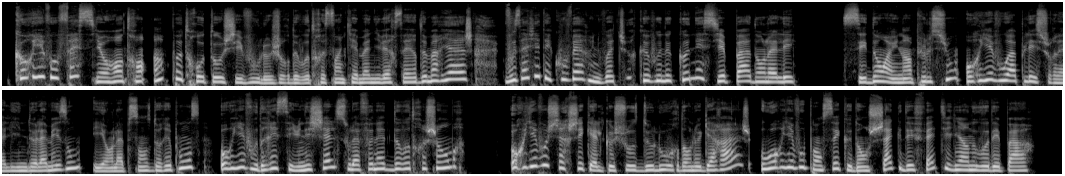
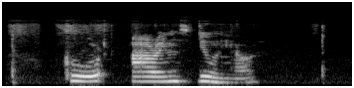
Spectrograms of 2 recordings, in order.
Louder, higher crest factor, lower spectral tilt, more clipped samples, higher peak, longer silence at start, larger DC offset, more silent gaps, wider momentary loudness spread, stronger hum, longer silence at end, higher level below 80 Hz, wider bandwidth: second, -17 LUFS vs -13 LUFS; about the same, 14 dB vs 16 dB; about the same, -5 dB/octave vs -4 dB/octave; neither; second, -4 dBFS vs 0 dBFS; about the same, 0.15 s vs 0.1 s; neither; first, 8.05-8.38 s, 15.33-15.55 s vs none; second, 4 LU vs 20 LU; neither; second, 0.3 s vs 0.95 s; first, -48 dBFS vs -62 dBFS; first, over 20 kHz vs 9.2 kHz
